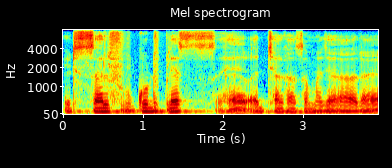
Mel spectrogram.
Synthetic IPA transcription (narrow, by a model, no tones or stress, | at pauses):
ɪʈzsɛlfɡʊɖplesɦɛ̰ɐ̰tːʃʰakasɐməd͡ʒ̰ʱaɾa̰ɦɛ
